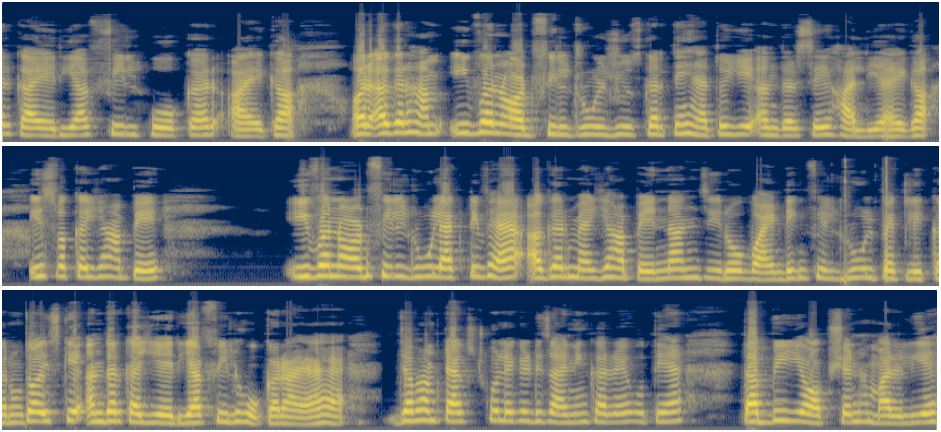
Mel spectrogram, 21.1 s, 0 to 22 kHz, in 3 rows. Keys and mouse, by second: 13.2 click.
